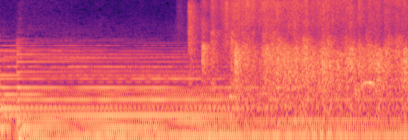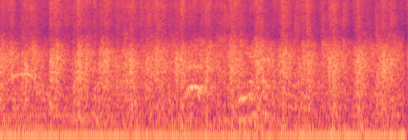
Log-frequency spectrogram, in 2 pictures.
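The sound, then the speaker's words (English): A held musical chord gives way to a burst of crowd applause, dense steady clapping that carries on loudly for several seconds over a faint low hum. “Absolutely, that deserves applause.”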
